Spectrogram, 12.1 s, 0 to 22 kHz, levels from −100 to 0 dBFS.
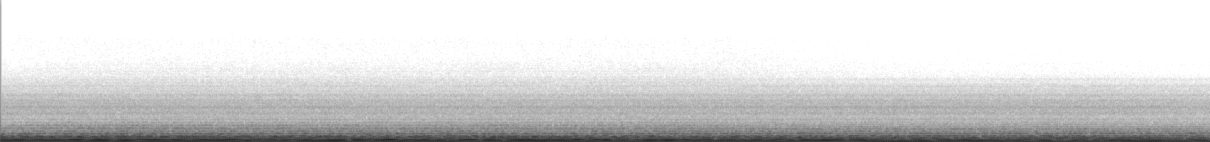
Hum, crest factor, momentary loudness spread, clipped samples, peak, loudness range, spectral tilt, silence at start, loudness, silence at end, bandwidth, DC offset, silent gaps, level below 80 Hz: none; 12 dB; 4 LU; under 0.1%; -8 dBFS; 2 LU; -10 dB/octave; 0 s; -23 LUFS; 0 s; 6.4 kHz; under 0.1%; none; -28 dBFS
